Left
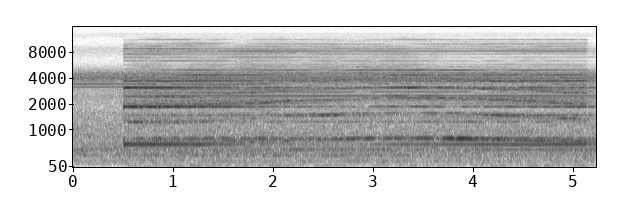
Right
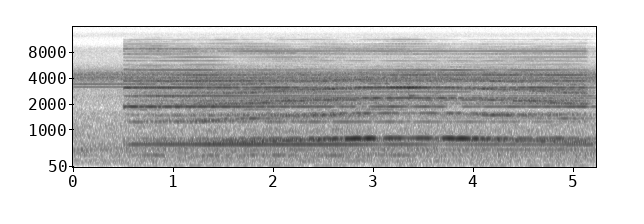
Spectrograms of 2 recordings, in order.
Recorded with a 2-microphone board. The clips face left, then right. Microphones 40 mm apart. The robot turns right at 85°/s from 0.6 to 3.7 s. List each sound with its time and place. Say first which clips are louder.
0.5 s an alarm: left 4 dB; 120° left, 2.5 m; by 5.2 s 25° left, 2.5 m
